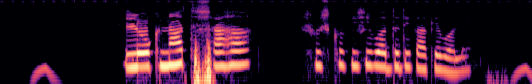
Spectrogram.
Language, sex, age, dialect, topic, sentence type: Bengali, female, 18-24, Standard Colloquial, agriculture, question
